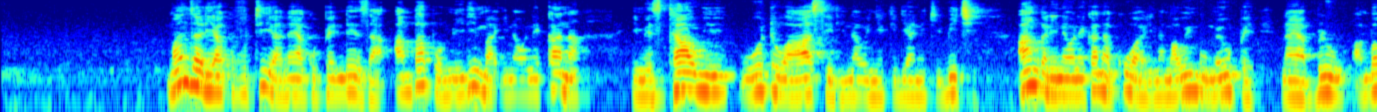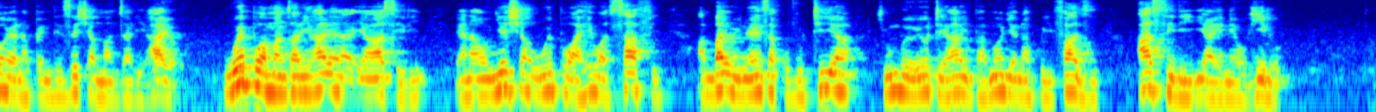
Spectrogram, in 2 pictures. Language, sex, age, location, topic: Swahili, male, 25-35, Dar es Salaam, agriculture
